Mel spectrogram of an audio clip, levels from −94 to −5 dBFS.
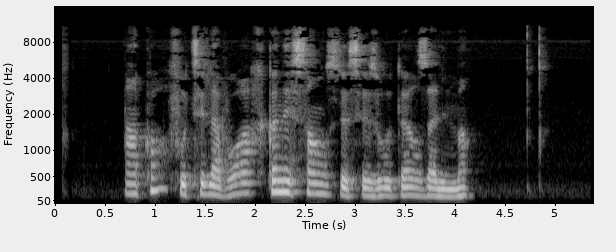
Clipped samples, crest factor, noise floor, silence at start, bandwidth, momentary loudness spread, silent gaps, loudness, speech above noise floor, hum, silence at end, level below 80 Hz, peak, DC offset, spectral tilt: under 0.1%; 20 dB; -75 dBFS; 0.1 s; 11.5 kHz; 17 LU; none; -30 LUFS; 45 dB; none; 0.5 s; -84 dBFS; -12 dBFS; under 0.1%; -3.5 dB/octave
